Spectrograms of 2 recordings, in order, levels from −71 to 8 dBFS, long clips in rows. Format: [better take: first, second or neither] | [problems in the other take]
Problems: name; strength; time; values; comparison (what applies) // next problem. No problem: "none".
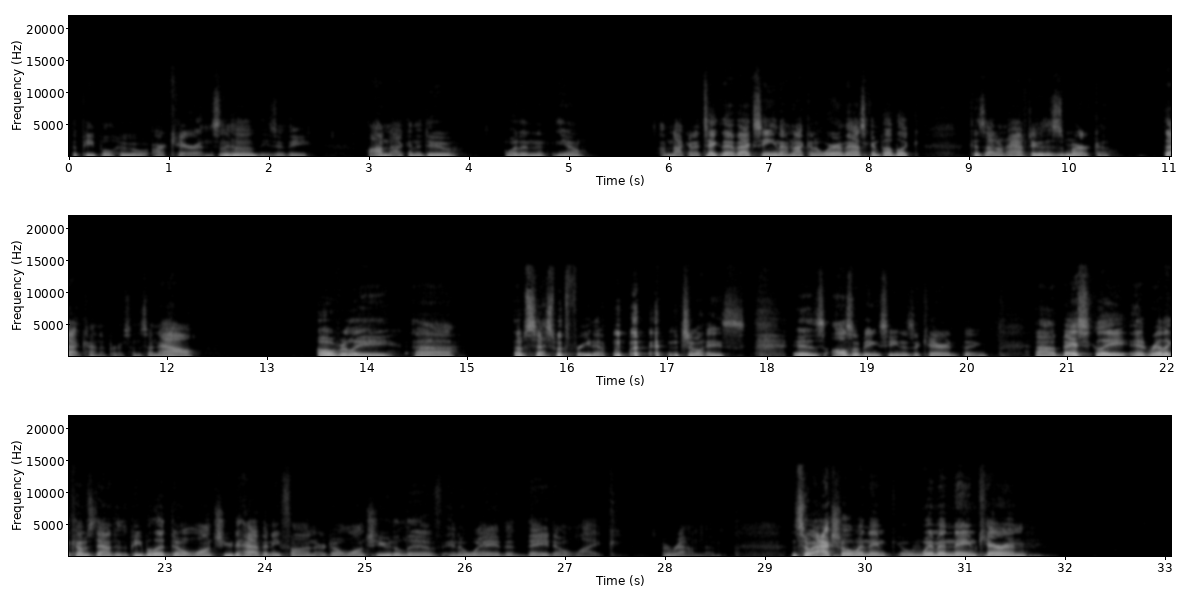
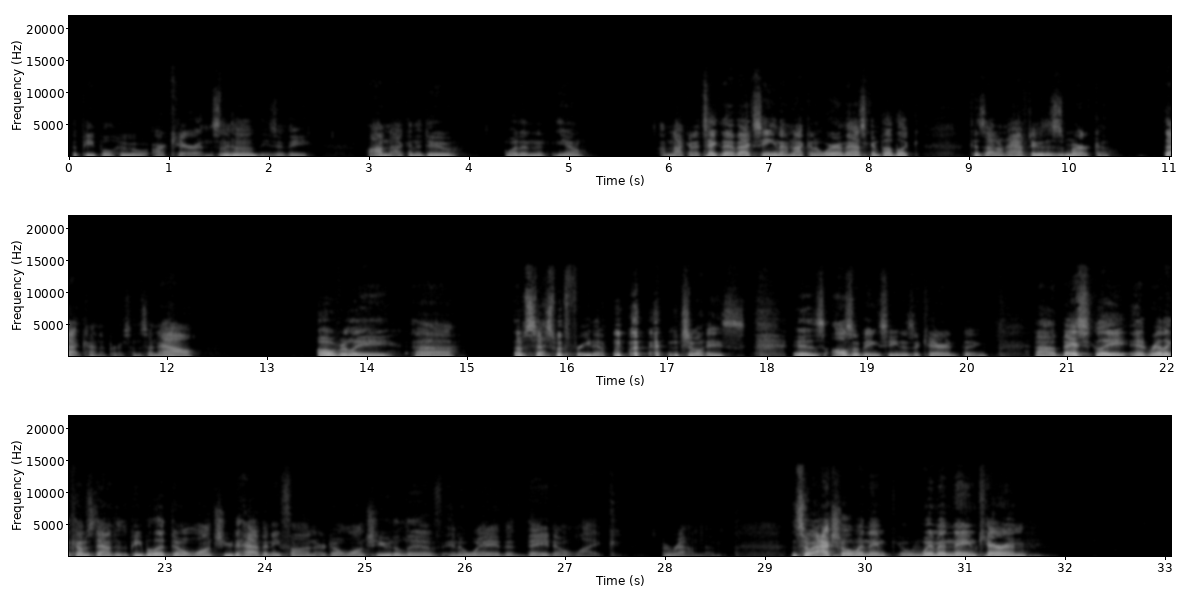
first | garbled, watery; slightly; nothing above 14.5 kHz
